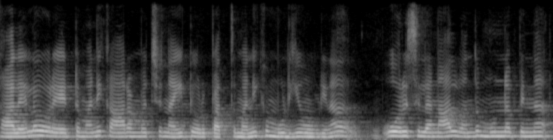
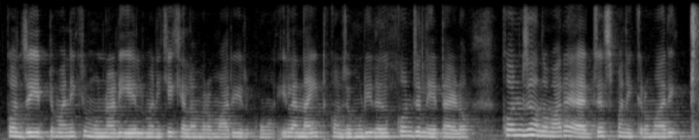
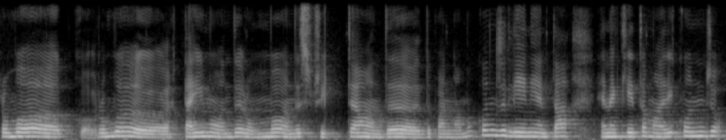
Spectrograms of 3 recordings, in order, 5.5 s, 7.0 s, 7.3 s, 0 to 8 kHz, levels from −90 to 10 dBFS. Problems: none marked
